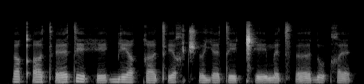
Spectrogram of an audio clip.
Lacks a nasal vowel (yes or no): yes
